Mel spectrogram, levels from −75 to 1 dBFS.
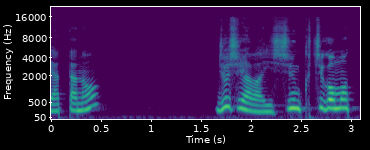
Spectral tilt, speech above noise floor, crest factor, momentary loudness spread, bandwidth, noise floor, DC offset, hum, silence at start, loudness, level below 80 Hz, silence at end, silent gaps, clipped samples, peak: -4 dB/octave; 45 dB; 18 dB; 9 LU; 16 kHz; -70 dBFS; under 0.1%; none; 0 s; -26 LUFS; -62 dBFS; 0.1 s; none; under 0.1%; -8 dBFS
